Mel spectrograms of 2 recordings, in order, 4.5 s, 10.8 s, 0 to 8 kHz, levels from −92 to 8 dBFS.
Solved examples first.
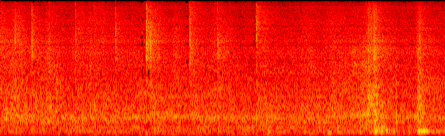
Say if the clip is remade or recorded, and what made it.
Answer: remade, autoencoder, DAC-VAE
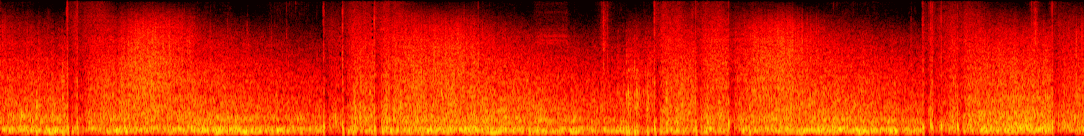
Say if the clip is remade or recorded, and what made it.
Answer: recorded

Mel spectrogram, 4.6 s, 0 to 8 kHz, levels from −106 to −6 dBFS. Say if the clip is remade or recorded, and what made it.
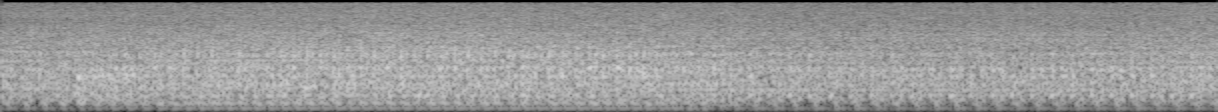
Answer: recorded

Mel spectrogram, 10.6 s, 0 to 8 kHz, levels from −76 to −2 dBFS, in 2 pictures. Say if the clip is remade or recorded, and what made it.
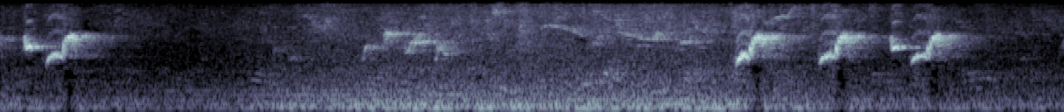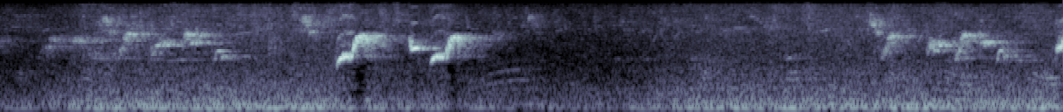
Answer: recorded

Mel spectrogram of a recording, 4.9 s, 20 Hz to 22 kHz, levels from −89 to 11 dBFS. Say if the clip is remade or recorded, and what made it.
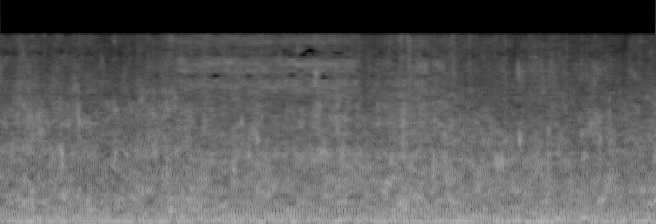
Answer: remade, vocoder, Vocos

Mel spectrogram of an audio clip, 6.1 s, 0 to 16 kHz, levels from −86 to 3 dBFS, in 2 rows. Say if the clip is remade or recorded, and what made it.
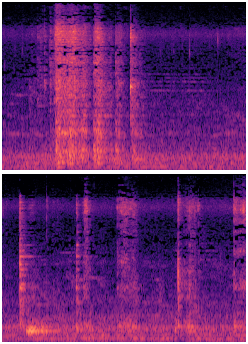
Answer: recorded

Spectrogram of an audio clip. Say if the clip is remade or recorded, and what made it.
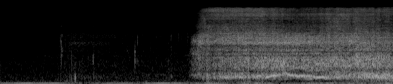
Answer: recorded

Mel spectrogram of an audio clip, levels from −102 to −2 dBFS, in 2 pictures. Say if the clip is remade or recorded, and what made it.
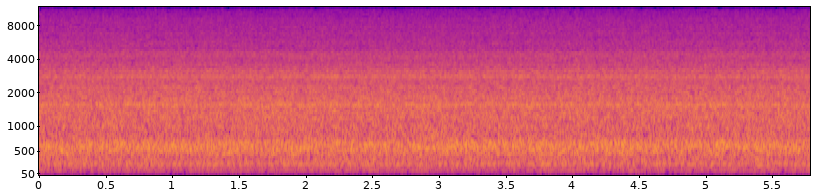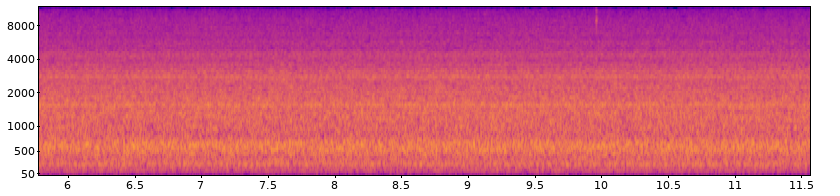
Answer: remade, vocoder, Vocos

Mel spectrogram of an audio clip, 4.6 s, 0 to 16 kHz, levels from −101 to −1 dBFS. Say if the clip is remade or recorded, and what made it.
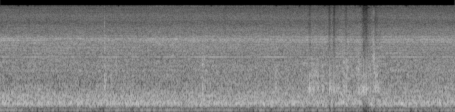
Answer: recorded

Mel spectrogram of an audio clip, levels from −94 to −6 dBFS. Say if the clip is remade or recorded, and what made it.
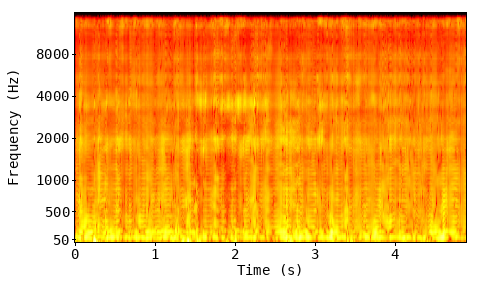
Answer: remade, vocoder, BigVGAN v2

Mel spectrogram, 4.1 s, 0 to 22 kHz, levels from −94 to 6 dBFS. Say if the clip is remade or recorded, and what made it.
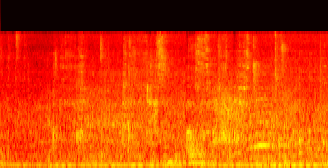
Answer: recorded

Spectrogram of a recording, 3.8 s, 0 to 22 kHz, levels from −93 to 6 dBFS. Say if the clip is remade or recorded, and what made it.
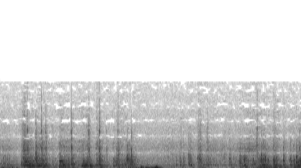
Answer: remade, vocoder, BigVGAN v2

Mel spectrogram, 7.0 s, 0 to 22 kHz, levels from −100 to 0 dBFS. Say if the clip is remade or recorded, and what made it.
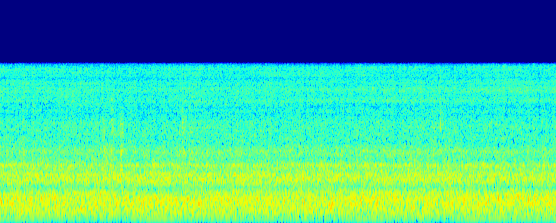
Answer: recorded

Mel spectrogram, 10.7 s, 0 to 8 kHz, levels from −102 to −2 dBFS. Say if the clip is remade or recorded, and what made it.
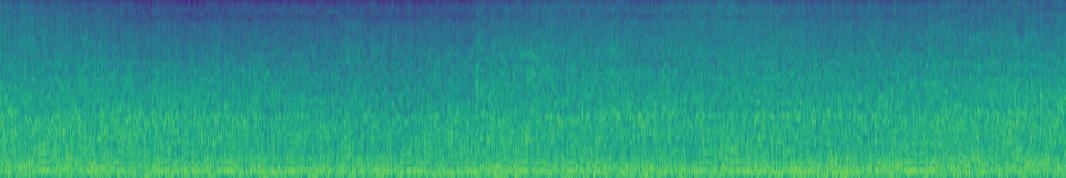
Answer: remade, vocoder, HiFi-GAN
